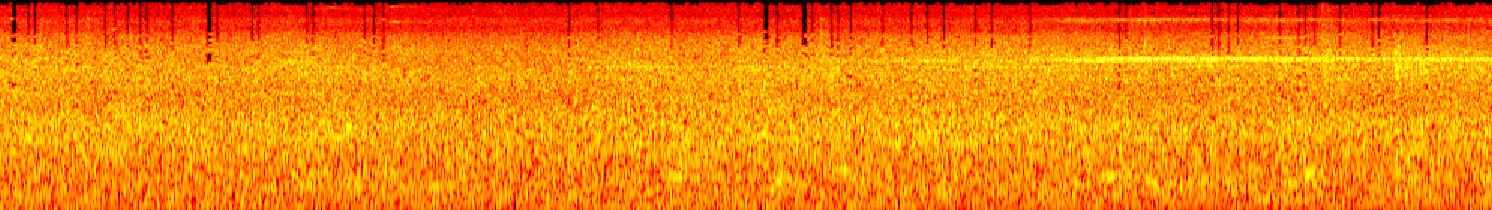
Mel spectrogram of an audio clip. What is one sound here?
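A car body rolls along a conveyor.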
